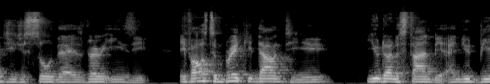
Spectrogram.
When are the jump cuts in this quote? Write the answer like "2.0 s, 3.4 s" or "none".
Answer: none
